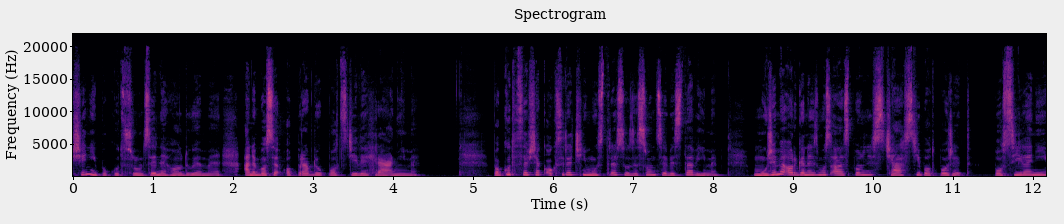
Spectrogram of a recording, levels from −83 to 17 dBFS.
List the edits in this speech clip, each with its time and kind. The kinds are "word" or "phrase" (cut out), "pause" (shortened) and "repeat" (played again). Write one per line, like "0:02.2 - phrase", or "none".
none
